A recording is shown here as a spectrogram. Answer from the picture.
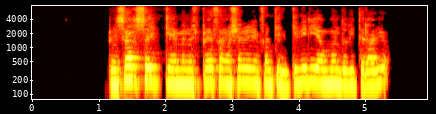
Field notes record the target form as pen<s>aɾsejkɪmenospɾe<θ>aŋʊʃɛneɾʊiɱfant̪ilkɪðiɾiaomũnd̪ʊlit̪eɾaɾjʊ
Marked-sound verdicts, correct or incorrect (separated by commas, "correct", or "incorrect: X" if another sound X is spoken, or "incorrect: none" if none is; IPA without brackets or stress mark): correct, correct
